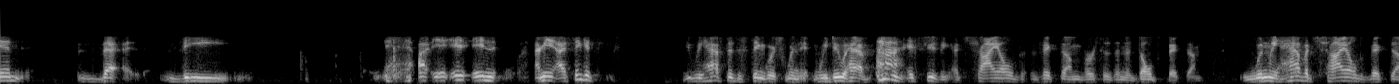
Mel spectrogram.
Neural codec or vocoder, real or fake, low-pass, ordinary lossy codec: vocoder, 44.1 kHz, 128 mel bands every 256 samples, BigVGAN v2; fake; 3.6 kHz; AAC, 32 kbps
